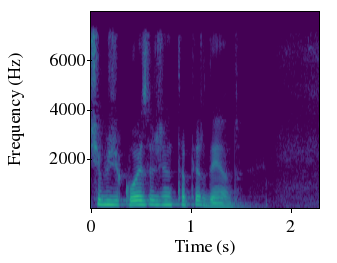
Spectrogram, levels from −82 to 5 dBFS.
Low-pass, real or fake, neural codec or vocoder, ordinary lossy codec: 7.2 kHz; real; none; none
